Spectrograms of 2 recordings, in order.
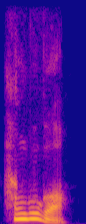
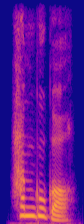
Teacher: ‘한국’의 받침 기역 소리가 어로 이어져요.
